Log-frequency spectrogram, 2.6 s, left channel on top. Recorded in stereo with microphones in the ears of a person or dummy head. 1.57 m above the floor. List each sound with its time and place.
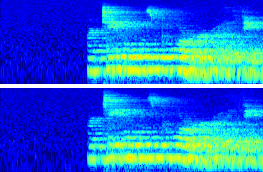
0.9 s a woman speaking: 85° left, 3 m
